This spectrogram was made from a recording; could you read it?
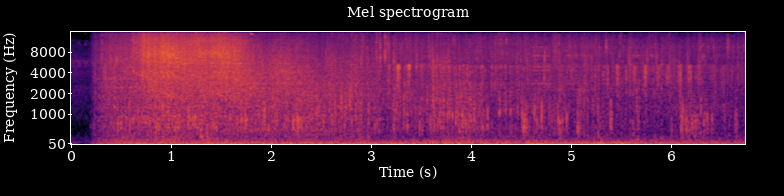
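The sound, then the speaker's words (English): A heavy stone wall at a dead end in the sewers grinds apart brick by brick after Narmak says a few words and waves a hand, revealing an archway; a loud, continuous low rumble, joined partway through by scattered knocks and clattering scrapes as blocks shift. No voices. “And Narmak says a few words and waves a hand, and you watch as this stone starts to just brick by brick move apart.”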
